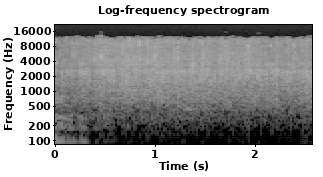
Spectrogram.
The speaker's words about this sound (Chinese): 说的响一点好不啦？你说的响，他们鼓掌鼓的响；你说的轻，他们鼓的轻。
